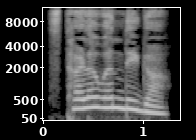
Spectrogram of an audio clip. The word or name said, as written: ಸ್ಥಳವಂದಿಗ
